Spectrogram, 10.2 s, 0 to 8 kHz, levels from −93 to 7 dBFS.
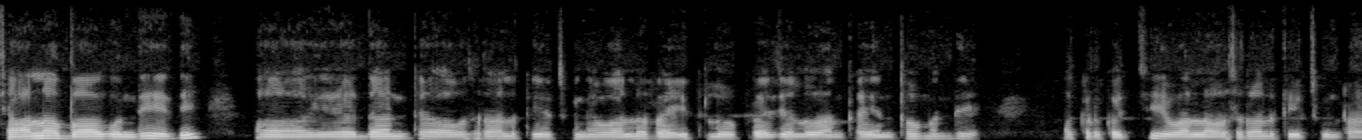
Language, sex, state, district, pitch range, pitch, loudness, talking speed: Telugu, male, Andhra Pradesh, Anantapur, 110-120 Hz, 115 Hz, -19 LUFS, 110 wpm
